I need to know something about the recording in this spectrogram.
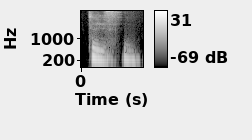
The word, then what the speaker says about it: Dis: cis foto gitu terus kalau D Cres dibaca Dis dan seterusnya ya kalau F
